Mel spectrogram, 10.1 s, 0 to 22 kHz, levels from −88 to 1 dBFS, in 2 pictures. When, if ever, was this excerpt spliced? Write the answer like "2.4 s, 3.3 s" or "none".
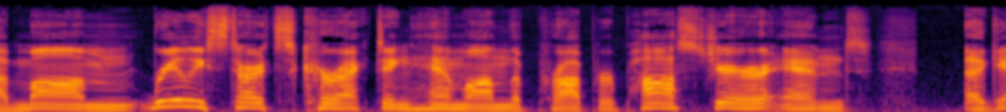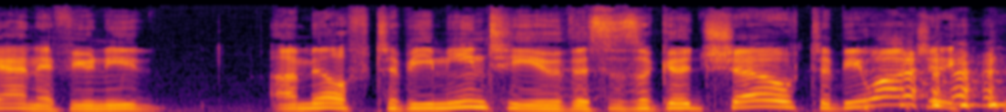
none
